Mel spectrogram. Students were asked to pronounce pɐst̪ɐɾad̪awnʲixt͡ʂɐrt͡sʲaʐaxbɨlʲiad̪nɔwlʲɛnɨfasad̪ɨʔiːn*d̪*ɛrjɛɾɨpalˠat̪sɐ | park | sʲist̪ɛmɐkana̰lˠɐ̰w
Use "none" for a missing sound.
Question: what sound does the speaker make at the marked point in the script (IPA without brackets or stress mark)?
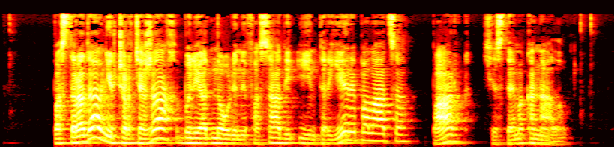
t̪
